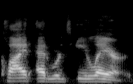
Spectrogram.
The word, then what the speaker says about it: Edwards-Helaire: But I've been told, actually, it's pronounced Clyde Edwards-Helaire, that the H is sort of silent.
